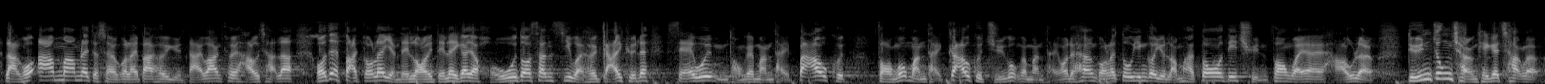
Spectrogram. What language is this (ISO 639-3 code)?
yue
